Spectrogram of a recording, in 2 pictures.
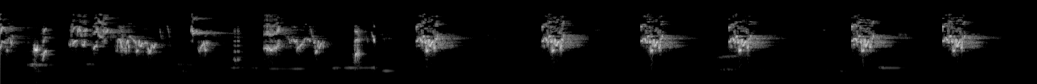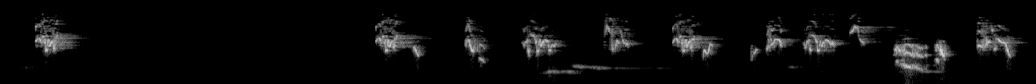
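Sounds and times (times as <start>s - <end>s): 
budgerigar chirping: 0.0s - 4.6s, 5.4s - 7.8s, 8.5s - 9.9s, 14.2s - 20.7s.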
